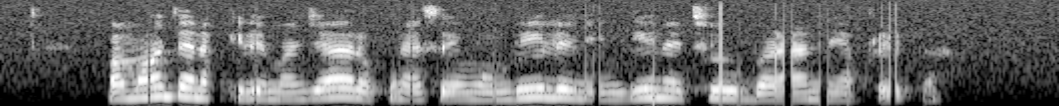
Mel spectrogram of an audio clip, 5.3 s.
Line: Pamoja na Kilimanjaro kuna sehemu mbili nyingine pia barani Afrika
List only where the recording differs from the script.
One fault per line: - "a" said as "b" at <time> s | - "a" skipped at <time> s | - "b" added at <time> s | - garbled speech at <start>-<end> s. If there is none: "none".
- "pia" said as "tu" at 3.4 s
